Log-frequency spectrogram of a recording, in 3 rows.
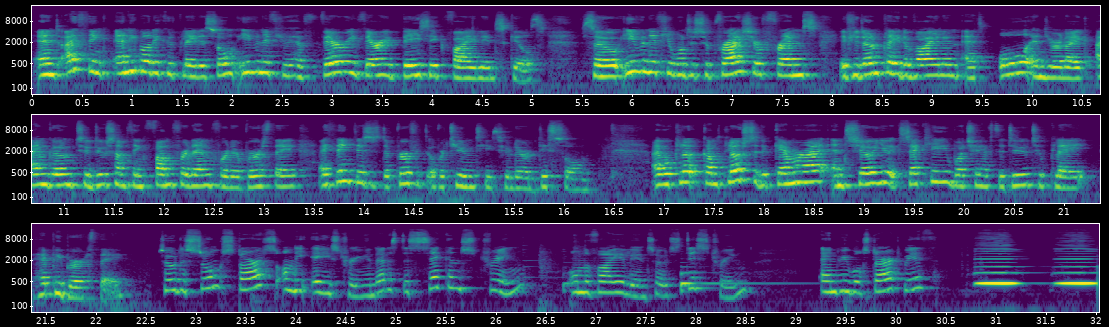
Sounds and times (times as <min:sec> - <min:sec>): Speech: 0:00.0 - 0:28.6, 0:29.3 - 0:30.5.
